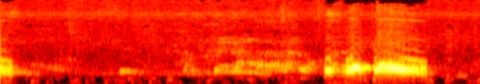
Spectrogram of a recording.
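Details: Aroused female spotted dove, whose voice is used to lure and stimulate males, giving soft low hollow coos that build into a louder, throaty rolling coo phrase near the end.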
